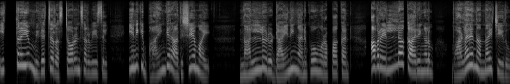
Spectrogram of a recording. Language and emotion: Malayalam, surprised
